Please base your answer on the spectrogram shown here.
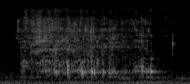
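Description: Water poured into a pot over fried ingredients with fava beans, chickpeas and a few lentils, a steady trickling splash lasting about two seconds with light dripping near the end.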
